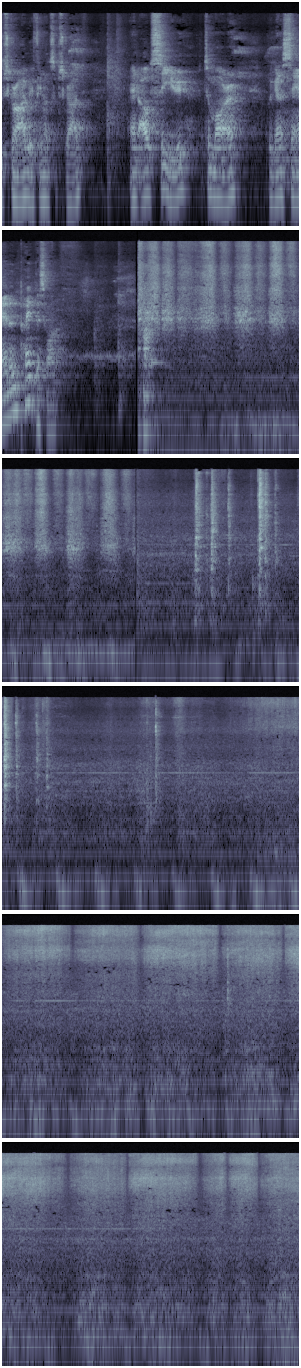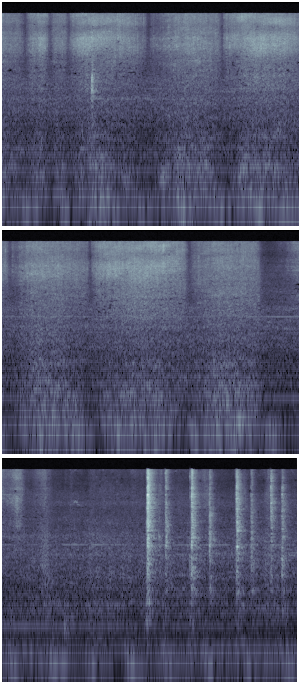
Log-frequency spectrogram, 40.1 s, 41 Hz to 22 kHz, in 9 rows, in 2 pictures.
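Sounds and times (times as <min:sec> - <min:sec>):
pole sander rubbing drywall: 0:06.5 - 0:11.0, 0:16.9 - 0:36.1.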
